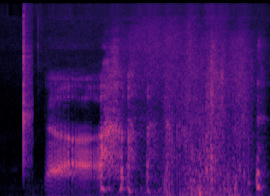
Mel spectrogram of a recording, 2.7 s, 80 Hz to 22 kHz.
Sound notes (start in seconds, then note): 0.4 groans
